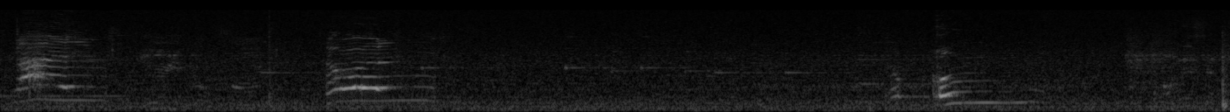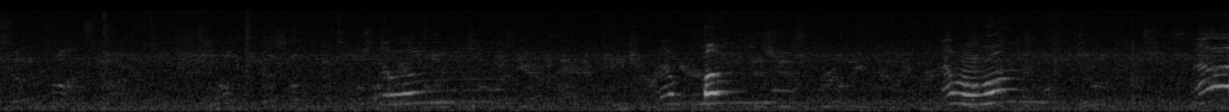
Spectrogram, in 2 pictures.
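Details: Domestic cat making funny noises: a series of about seven short, bright meows, some rising and bending, spaced irregularly two to five seconds apart over quiet room background.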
